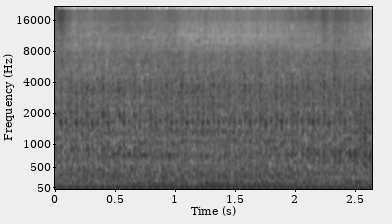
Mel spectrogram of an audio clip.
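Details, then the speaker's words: Yanmar AF230 cab mini tractor, diesel, at start-up. A deep, steady diesel chug with an even rhythm and no knocks or misses. Normal idle. "Давайте запускать собственно запуск Я думаю что проходит без проблем при такой наработки так работает ровно"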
